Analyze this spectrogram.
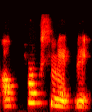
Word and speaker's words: approximately: 여기 t가 발음이 안 돼서 approximately 이렇게 발음합니다.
